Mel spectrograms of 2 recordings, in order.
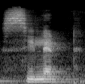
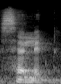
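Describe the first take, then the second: First: सिलेक्ट with short सि at the start; correct pronunciation. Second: सेलेक्ट beginning with से, not सि; common mispronunciation. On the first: Teacher gives the right form, correct pronunciation. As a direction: begin सिलेक्ट on a short i vowel. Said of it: "इसका सही उच्चारण क्या है". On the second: Teacher repeats the wrong form, common mispronunciation. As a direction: say सेलेक्ट with an e-like first vowel. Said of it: "ये सही इसका उच्चारण नहीं है". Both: Shown as a demonstration.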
